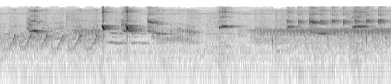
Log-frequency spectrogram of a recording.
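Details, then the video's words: Malinois canary singing acute notes: a rapid series of slurred notes, then bright high whistles and a sustained rolling trill. "malinois singing acute notes"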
